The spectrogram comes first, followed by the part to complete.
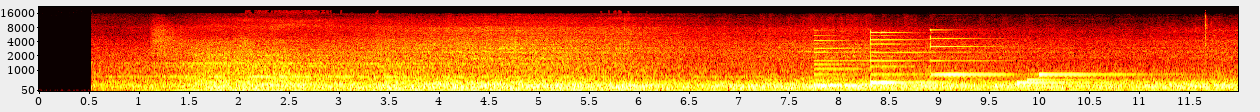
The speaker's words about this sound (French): Le Galaxy Express 99.9 à destination de la planète Rametal va bientôt s'arrêter en gare de Australoplanète. Prenez garde à l'ouverture automatique des portes.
